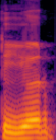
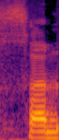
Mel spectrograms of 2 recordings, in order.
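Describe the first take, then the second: First: The letters are read as 'teeyar'. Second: The letters are read as 'shun'. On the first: The speaker calls it wrong. "कई बार मेरे दोस्त से क्या पढ़ते हैं, टीयर पढ़ देते हैं" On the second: The speaker calls it right. "इसका करेक्ट प्रोनाउंसिएशन क्या होता है दोस्तों, सन होता है"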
